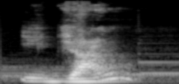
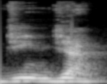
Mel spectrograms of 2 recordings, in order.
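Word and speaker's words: 阴阳: vamos a hablar de la pronunciación es y yang la pronunciación en chino se dice guillén ya que ya ya no se pronuncia jim a que es una mala pronunciación es una priorización que está mal y muchos extranjeros generalmente dicen jean-jacques pero está mal ya me debería ser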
